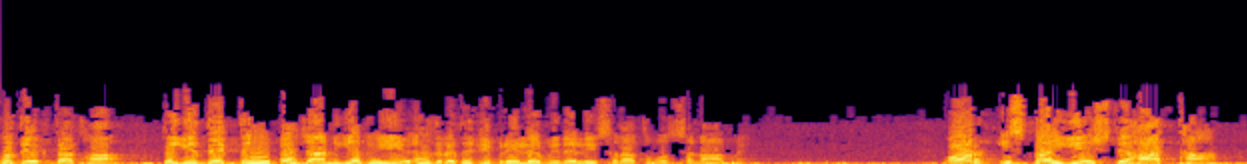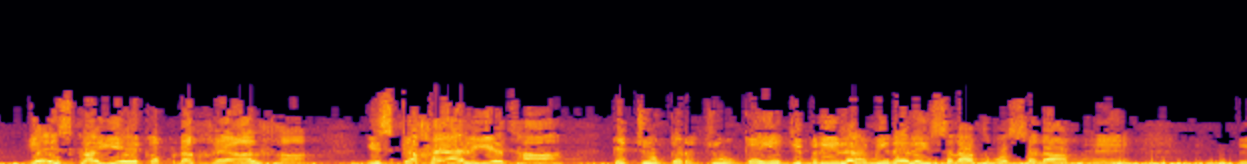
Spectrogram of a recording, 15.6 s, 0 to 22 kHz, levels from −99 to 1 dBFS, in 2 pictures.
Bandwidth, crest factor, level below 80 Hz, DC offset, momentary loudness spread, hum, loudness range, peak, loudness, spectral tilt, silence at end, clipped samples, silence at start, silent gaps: 10.5 kHz; 10 dB; -18 dBFS; 3%; 9 LU; none; 3 LU; 0 dBFS; -10 LUFS; -5 dB/octave; 0 s; under 0.1%; 0 s; none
